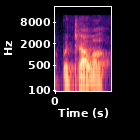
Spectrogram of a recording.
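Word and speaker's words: Botelho: Here it is, Jordan Battello. Thank you, Reggie. Jordan Batello.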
